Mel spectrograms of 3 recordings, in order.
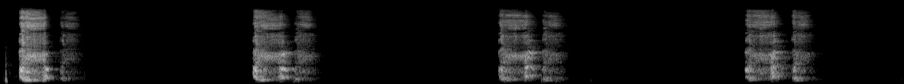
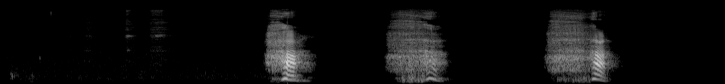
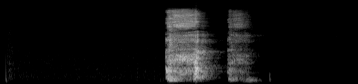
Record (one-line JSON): {"three_cough_length": "9.0 s", "three_cough_amplitude": 29012, "three_cough_signal_mean_std_ratio": 0.32, "exhalation_length": "7.3 s", "exhalation_amplitude": 31452, "exhalation_signal_mean_std_ratio": 0.25, "cough_length": "3.6 s", "cough_amplitude": 30763, "cough_signal_mean_std_ratio": 0.29, "survey_phase": "beta (2021-08-13 to 2022-03-07)", "age": "18-44", "gender": "Female", "wearing_mask": "No", "symptom_none": true, "smoker_status": "Never smoked", "respiratory_condition_asthma": false, "respiratory_condition_other": false, "recruitment_source": "REACT", "submission_delay": "0 days", "covid_test_result": "Negative", "covid_test_method": "RT-qPCR", "influenza_a_test_result": "Negative", "influenza_b_test_result": "Negative"}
